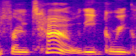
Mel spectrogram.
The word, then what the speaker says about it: Tau: the creation of Taumon, getting its name from Tau, the Greek letter used as a symbol of life and resurrection. It could also be pronounced Tor, so it could be Tormon, just to differentiate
